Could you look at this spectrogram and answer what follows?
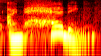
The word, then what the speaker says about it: heading: H-I-D-I-N-G Heading H-E-A-D-I-N-G 所以它里面其实这两个单词之间发音的不同是在元音的不同上面。 So I'm heading your way 是我在朝你的方向过去。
